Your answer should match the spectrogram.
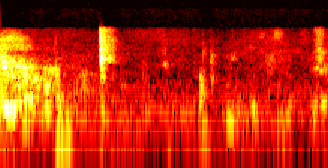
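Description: A single sharp click about two-thirds of a second in, then a few faint ticks, from playing cards being handled on a tabletop.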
